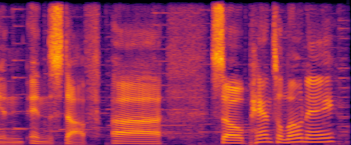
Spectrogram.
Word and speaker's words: Pantalone: and stuff uh so pantalone or I think as in English it's pronounced pantaloon pantaloon is uh characterized as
